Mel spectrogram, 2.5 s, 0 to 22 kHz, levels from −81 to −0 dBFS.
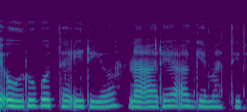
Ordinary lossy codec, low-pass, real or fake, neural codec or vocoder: none; none; real; none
